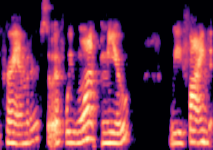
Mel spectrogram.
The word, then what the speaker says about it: mu: probability the mean was the greek letter mu pronounced mu m e w we usually spell it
